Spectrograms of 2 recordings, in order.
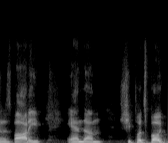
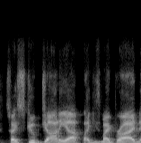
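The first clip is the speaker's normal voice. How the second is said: normal talking voice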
